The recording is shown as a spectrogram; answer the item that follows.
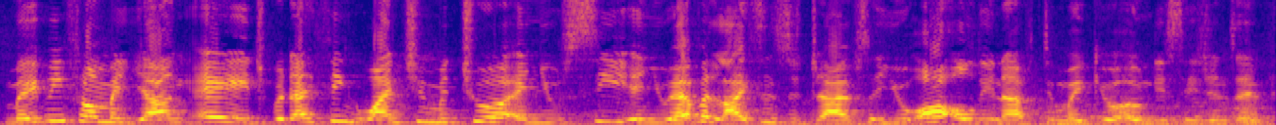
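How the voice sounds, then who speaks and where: High-voiced nineteen-year-old Cape Town woman. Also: quick pace, fairly bright tone. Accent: Cape Town South African. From Cape Town, South Africa. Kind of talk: casual group discussion.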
